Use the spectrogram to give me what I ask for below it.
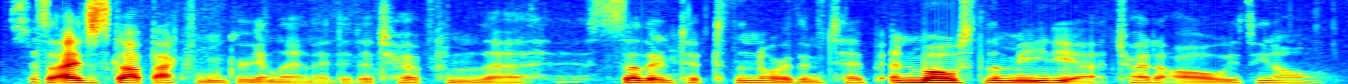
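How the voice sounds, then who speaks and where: A young woman in her early twenties with a Canadian accent talks in a casual interview. Her voice sits fairly low and has a strong creak to it. She phrases things loosely and informally, as in everyday conversation. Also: lively intonation, a little fast, no echo. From Iqaluit, Nunavut, northern Canada. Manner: informal, loose phrasing with frequent "you know". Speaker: interviewee, young polar expedition member.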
